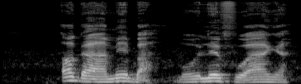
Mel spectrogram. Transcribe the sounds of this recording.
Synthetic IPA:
ɔ˦ɡa˨a˨mɪ˦ba˨mo˨˦le˦fu˨a˦ɲa˦

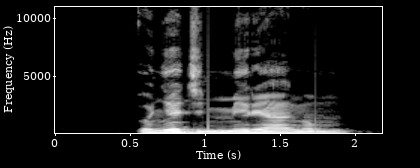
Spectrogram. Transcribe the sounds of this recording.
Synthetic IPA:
o˦ɲe˦d͡ʒi˨m̩˦mi˦ɾi˦a˦ŋʊ˨m̩˦

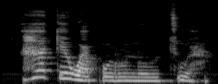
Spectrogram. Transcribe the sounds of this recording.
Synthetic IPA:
ɦa˦kɪ˦wa˨pʊ˨ɾʊ˨no˨tu˦a˨

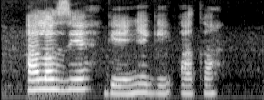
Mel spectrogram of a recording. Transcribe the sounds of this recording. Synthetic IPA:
a˦lɔ˦zi˦e˦ɡe˨ɲe˦ɡɪ˦a˦ka˦

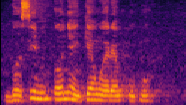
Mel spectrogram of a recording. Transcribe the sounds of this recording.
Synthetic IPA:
ɡo˨si˦m̩˦o˦ɲe˦ŋ̩˨ke˦ŋʷe˨ɾe˨m̩˦u˨k͡pu˦

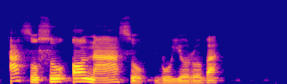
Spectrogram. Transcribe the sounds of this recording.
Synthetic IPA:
a˦sʊ˨sʊ˦ɔ˦na˨a˦sʊ̰˨bʊ˨jo˨ɾo˨ba˦

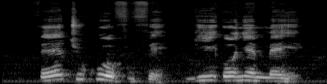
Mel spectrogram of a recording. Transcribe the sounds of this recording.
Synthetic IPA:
fe˨˦e˦t͡ʃu˦kʷu˦o˨fu˨fe˨ | ɡɪ˦o˦ɲe˦m̩˦me˦ɣḛ˨

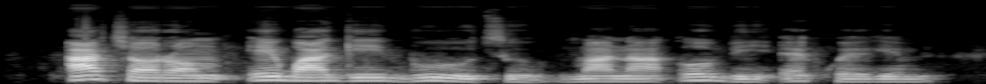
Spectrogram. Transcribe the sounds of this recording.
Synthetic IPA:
a˦t͡ʃɔ˨ɾɔ˨m̩˦ɪ˦ɡ͡ba˦ɡɪ˦bu˦˨tu˨ma˨na˨ʔo˦bi˨e˦kʷe˨ɣɪ˦m̩˦

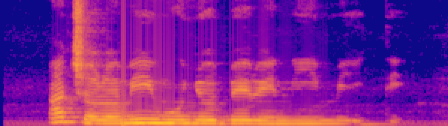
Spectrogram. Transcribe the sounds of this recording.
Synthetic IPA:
a˦t͡ʃɔ˨ɾɔ˨m˦i˦ŋʷu˦ɲo˦be˦ɾe˦ni˦me˦i˨te˨

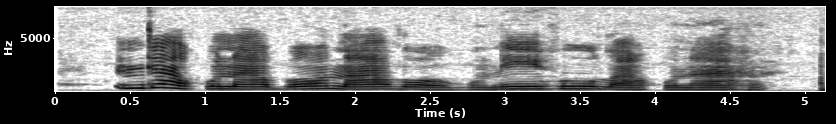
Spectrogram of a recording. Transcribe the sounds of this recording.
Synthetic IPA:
n̩˦dɪ˦a˨kʷʊ˨na˨a˨bɔ˨ɔ˦na˨a˦lʊ˦ɔ˨ɡʊ˨ni˦ɦu˦la˨a˨kʷʊ˨na˨˦ɦʊ˨

